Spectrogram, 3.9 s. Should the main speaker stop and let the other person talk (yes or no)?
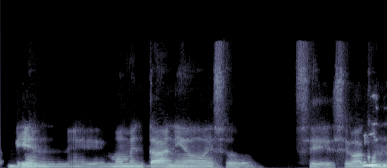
yes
